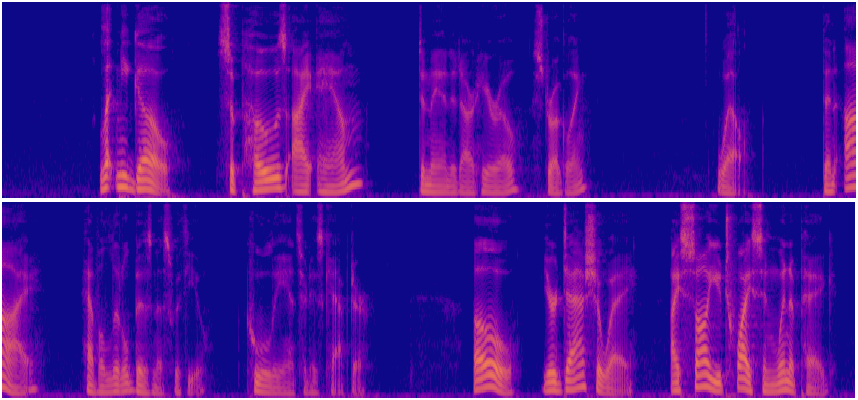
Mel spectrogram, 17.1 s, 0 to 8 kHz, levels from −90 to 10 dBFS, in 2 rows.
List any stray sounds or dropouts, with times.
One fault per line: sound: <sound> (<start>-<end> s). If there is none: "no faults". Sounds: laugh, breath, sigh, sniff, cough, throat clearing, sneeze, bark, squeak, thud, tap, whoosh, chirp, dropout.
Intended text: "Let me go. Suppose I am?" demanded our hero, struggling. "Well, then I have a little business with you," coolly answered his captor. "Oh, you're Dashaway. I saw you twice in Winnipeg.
no faults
